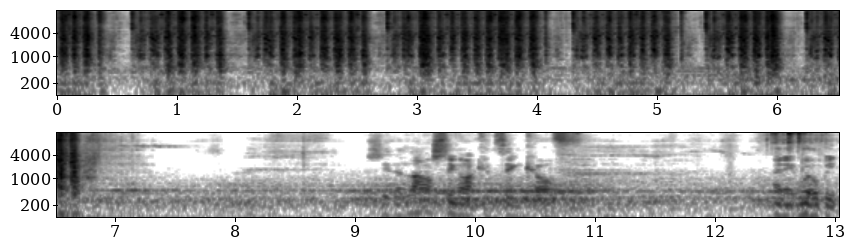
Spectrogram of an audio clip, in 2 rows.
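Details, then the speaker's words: 1982 Yamaha XJ750 cranking on starting fluid with air filters fitted: long bursts of fast metallic rattling, pausing between attempts, no firing; owner attributes the rattle to the starter clutch. Compression untested. "hear that rattle that's the um starter clutch I can't even get a cough with s fluid"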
